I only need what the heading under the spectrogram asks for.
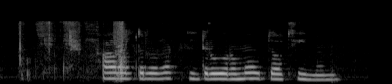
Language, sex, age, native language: Icelandic, female, 11, Icelandic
